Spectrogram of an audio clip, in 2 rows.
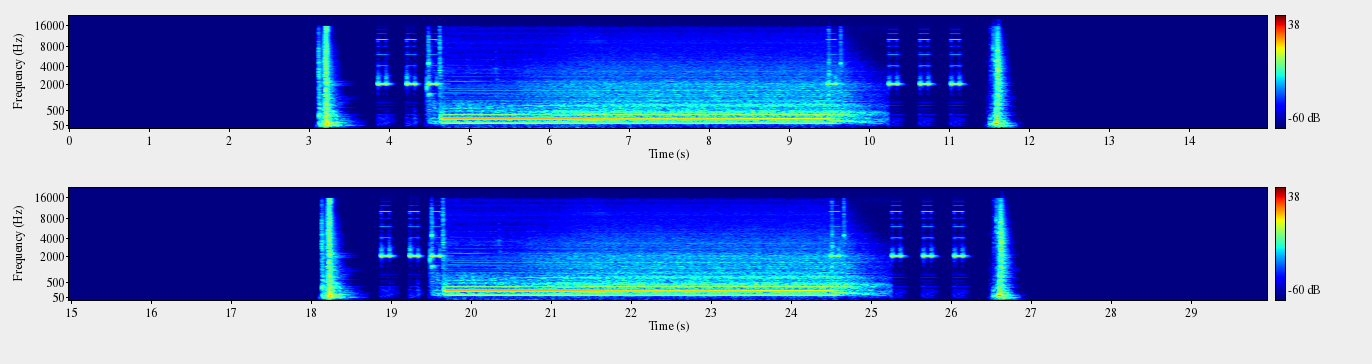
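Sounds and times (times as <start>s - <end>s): microwave keypad beeps: 3.9s - 4.8s, 9.4s - 11.2s, 18.9s - 19.7s, 24.4s - 26.2s
microwave end-of-cycle beeps: 3.9s - 11.2s, 18.9s - 26.2s
microwave hum and fan: 4.6s - 10.2s, 19.6s - 25.3s
short beeps: 10.2s - 11.2s, 25.3s - 26.2s.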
